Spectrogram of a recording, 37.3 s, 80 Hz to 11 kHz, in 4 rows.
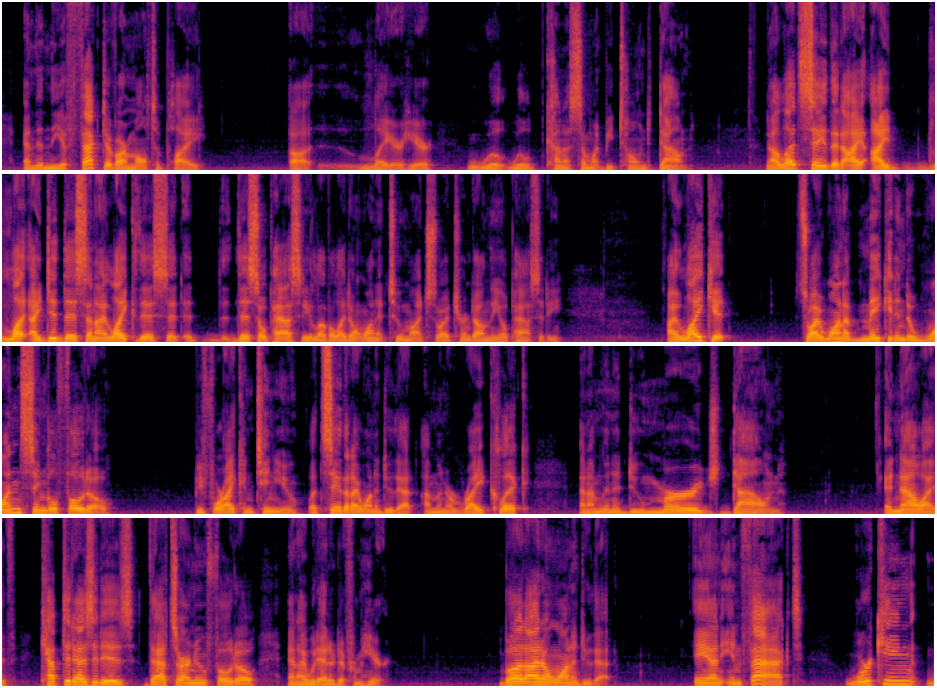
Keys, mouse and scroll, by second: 0.4-1.6 scroll up 1, 4.0 scroll down 1, 4.2 scroll up 1, 5.8-6.4 scroll down 1, 6.9-8.8 drag, 12.6-15.7 drag, 23.3 right click, 26.8 click, 32.3 click, 33.4 ctrl+z, 36.0 ctrl+click, 36.9 click.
